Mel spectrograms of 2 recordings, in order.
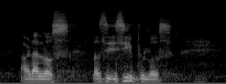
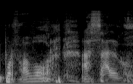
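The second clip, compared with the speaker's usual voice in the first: softer, lower "Por favor, haz algo" trailing off; quiet plea; 5 semitones lower, 6 dB quieter than usual. Retold or imitated. Disciples dropping their oars, softly begging Jesus. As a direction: beg softly, almost giving up.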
